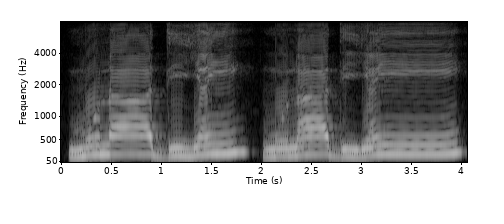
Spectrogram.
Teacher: تنوین کے بعد یا ہے تو یہاں پر ادغام کریں گے ، منادییں منادییں، اس طرح ناک میں جائے گی آواز، ییں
